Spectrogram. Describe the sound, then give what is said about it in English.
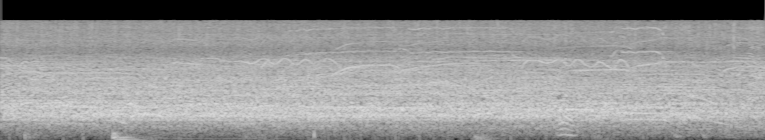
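A large Nebraska crowd roars and cheers loudly and continuously after a speaker at the podium says Nebraska, a dense wall of voices and whoops that holds steady for the whole stretch with no single speaker standing out. “Knocks him back from the podium because that's the first time he said Nebraska, and it's a Nebraska crowd.”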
